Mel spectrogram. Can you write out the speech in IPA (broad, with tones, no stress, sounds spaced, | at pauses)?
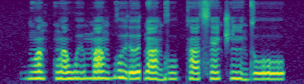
ɡʷ ã˨ kʷ ã˨ w ɨ˨ m ã˧ ɡʷ ɨ˦˨ ɾ ə˧ ɗ ã˨ ɡ u˨ k ã˧ s ɛ̃˦ t͡ʃ ĩ˦˨ d oː˦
